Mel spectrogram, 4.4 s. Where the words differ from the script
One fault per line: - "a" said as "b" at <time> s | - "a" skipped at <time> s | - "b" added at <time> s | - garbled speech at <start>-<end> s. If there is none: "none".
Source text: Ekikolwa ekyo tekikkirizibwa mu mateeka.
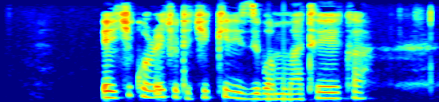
none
